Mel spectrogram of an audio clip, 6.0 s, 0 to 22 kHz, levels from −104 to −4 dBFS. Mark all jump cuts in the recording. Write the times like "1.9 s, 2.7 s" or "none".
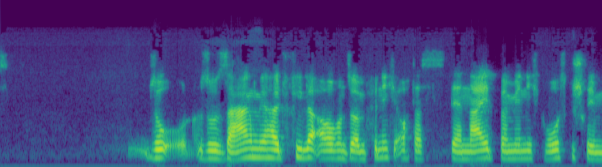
none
